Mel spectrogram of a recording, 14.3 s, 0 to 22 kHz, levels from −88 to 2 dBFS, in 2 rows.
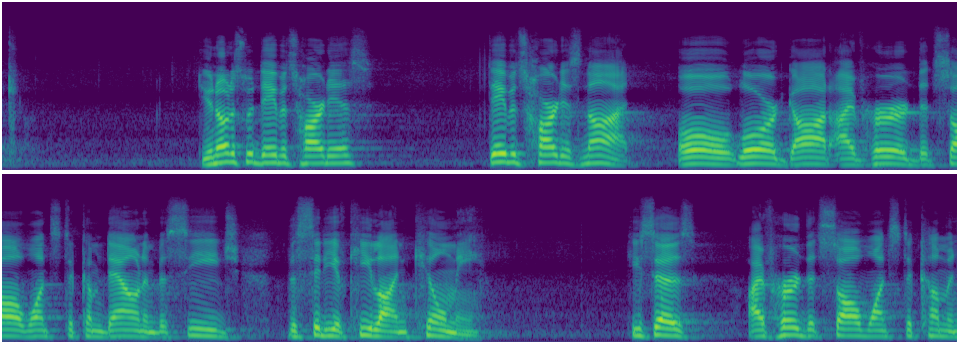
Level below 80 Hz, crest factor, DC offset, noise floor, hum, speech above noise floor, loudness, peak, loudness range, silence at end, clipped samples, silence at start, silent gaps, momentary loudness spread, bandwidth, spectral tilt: -78 dBFS; 20 dB; under 0.1%; -61 dBFS; none; 42 dB; -20 LUFS; -2 dBFS; 4 LU; 0 s; under 0.1%; 0.05 s; none; 11 LU; 11 kHz; -6.5 dB/octave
